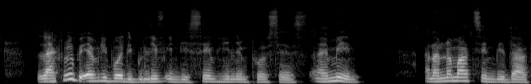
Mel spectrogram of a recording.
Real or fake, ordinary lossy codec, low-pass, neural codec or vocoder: fake; none; 19.8 kHz; codec, 44.1 kHz, 7.8 kbps, Pupu-Codec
